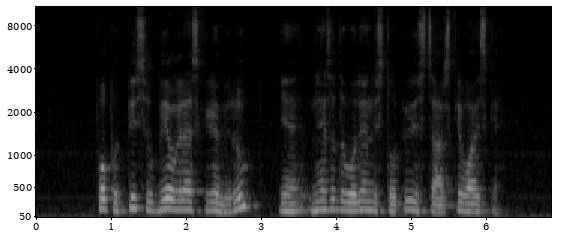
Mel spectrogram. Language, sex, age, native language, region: Slovenian, male, 60+, Slovenian, Gorenjska region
